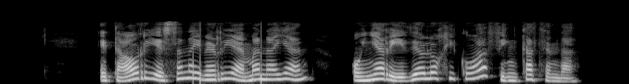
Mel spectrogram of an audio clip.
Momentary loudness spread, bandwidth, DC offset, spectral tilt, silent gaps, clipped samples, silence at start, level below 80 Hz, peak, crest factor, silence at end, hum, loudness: 8 LU; 8 kHz; under 0.1%; -6.5 dB/octave; 3.34-3.52 s; under 0.1%; 1 s; -58 dBFS; 0 dBFS; 16 dB; 0.5 s; none; -16 LUFS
